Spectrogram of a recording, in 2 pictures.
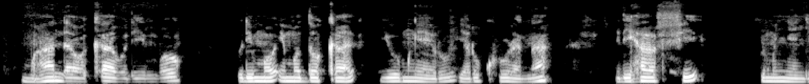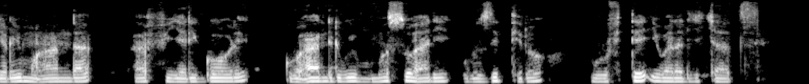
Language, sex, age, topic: Kinyarwanda, male, 18-24, government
